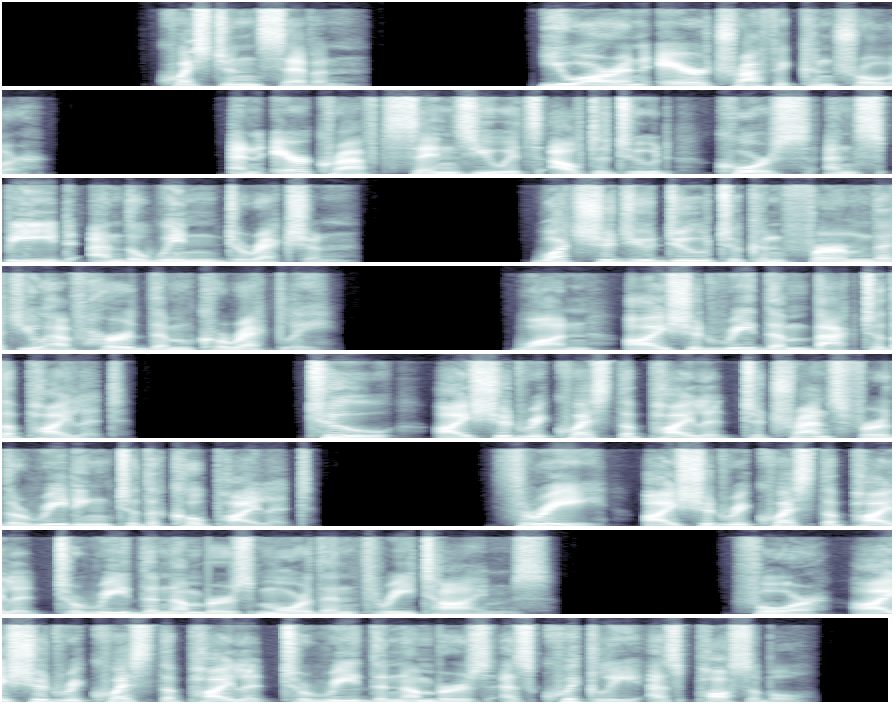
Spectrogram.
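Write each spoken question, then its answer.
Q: What should you do to confirm that you have heard them correctly?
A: 1: I should read them back to the pilot.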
